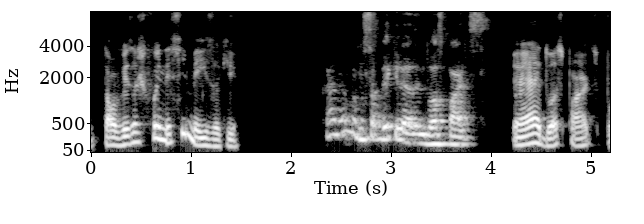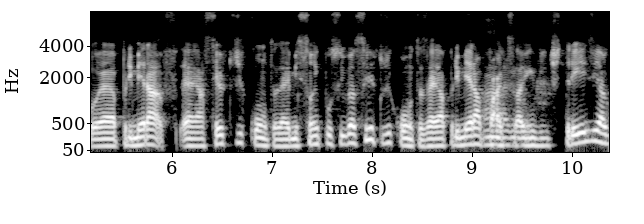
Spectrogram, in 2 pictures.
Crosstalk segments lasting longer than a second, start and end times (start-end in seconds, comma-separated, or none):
none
